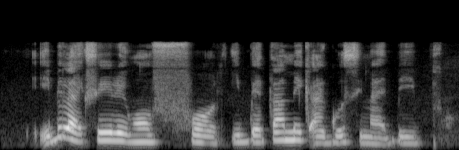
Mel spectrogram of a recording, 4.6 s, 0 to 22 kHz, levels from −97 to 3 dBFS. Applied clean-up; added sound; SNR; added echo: none; none; none; none.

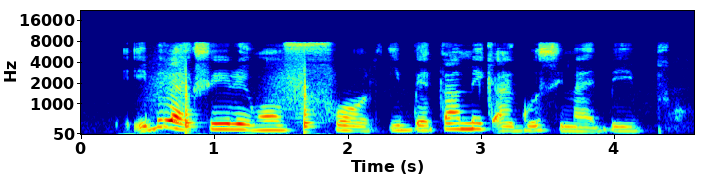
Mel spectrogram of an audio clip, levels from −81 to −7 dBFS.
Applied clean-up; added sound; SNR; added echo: none; Thump, thud; 7 dB; none.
